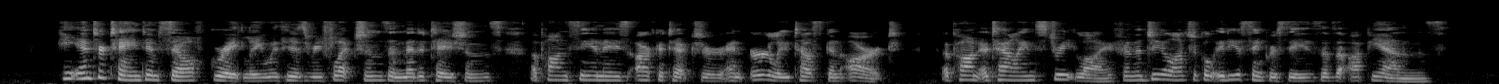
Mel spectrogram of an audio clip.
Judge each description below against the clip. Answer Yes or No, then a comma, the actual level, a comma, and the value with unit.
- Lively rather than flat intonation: No, average, 3.4 semitones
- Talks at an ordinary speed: No, slow, 110 wpm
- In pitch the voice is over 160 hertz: Yes, medium, 185 Hz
